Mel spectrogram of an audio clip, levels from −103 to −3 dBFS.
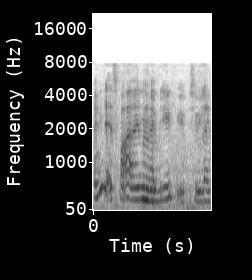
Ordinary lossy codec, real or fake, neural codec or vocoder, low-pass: none; fake; codec, 16 kHz, 8 kbps, FunCodec, trained on LibriTTS, 25 frames a second; none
